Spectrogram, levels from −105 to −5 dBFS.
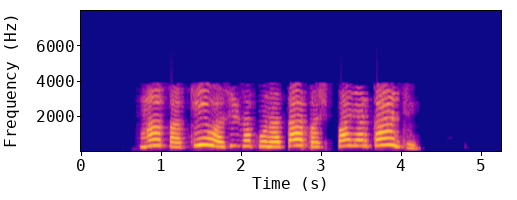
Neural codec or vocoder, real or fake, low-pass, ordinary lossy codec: codec, 44.1 kHz, 7.8 kbps, Pupu-Codec; fake; 7.2 kHz; AAC, 16 kbps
